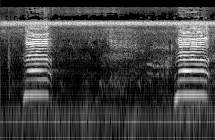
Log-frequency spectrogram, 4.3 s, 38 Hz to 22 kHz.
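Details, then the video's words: Fainting goats on a country farm on a treat day with fresh cut grass, loud goats calling: two strong, nasal, harmonic bleats about three seconds apart, each lasting roughly half a second, over a steady high background hum. "Loud Goats & 1 almost faints."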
